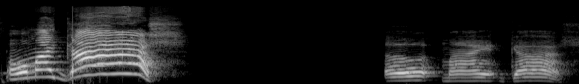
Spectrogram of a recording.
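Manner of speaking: gasps, then a very high, slow, drawn-out "oh my gosh"; overwhelmed, gasping with joy; gasping delight. Real, not acted. Gifted memberships surprise.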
